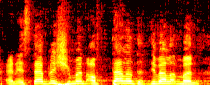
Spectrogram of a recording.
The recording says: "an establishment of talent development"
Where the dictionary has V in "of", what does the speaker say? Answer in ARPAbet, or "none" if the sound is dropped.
F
